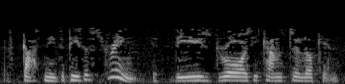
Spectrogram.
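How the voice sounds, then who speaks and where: An actress with a British accent playing a candid, observant secretary in a radio drama, speaking in a measured, confiding way. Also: female voice, fairly low pitch, lightly acted. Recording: muffled radio recording with background hiss.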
